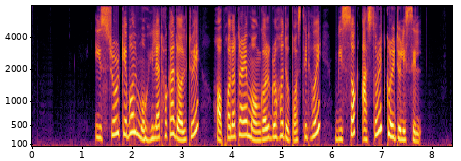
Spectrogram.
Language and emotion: Assamese, surprised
